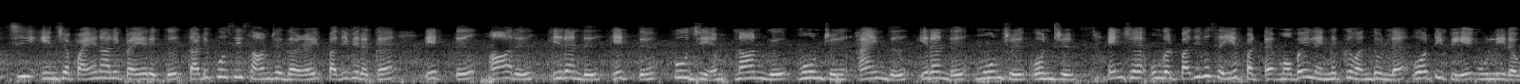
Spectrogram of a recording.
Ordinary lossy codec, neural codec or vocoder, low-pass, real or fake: AAC, 32 kbps; none; 7.2 kHz; real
